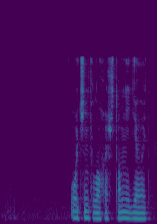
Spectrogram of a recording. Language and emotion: Russian, neutral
